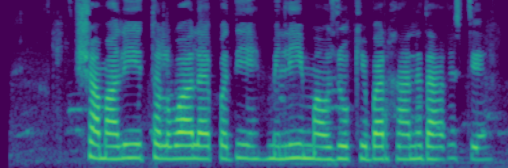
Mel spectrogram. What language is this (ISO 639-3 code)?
pus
